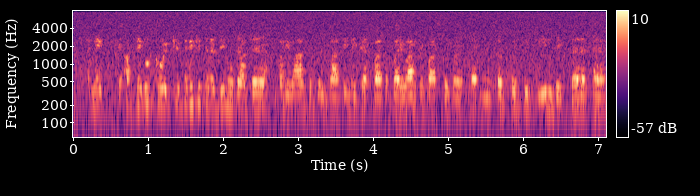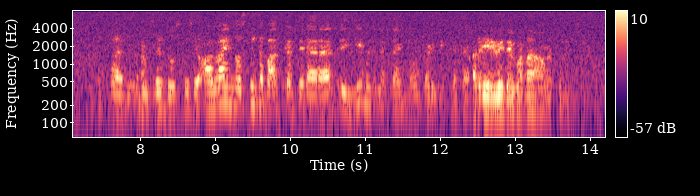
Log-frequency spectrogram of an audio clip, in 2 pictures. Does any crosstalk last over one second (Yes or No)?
No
